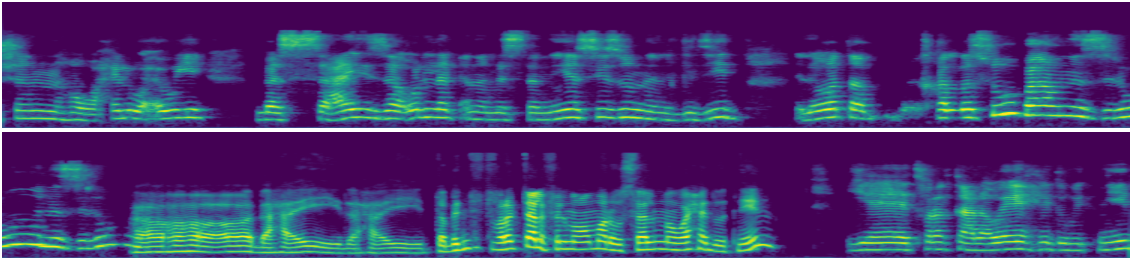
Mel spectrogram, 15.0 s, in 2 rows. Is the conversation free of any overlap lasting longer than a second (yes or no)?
yes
